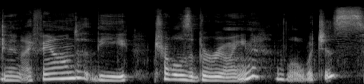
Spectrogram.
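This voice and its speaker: Her intonation lively, a woman speaks. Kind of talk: casual haul vlog chat. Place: home room. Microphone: phone near.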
